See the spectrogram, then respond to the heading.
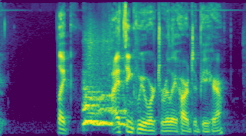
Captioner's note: dog barks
